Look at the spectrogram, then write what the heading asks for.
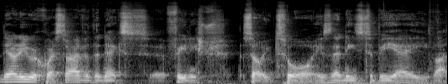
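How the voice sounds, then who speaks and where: The man's pitch sits very deep and low. His intonation stays fairly even. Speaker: football podcast host. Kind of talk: casual banter about football. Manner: joking, laughs often.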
